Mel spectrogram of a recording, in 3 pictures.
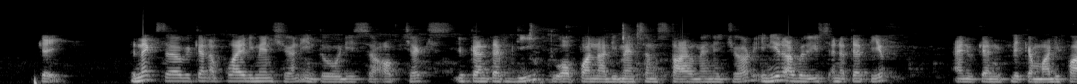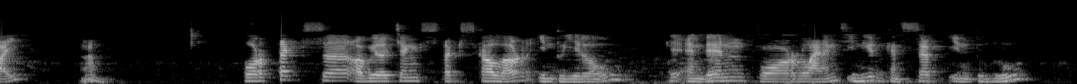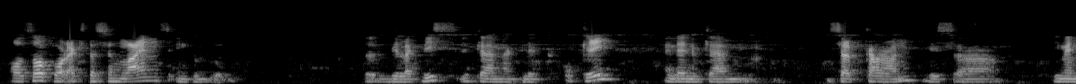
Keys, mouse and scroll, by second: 0.3 middle click, 5.1 d, 6.0 space, 7.9 click, 27.2 click, 30.9 click.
